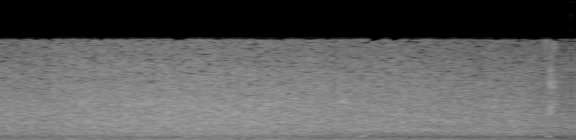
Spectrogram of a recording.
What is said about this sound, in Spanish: Esto otro es el ambiente de lluvia en algún lugar de Eslovenia.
